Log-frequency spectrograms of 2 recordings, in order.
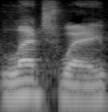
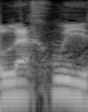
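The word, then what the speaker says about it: lechwe: all right so that is the Nile properly pronounced lechway but we all know Lech Hui sounds way cooler also a little French now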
